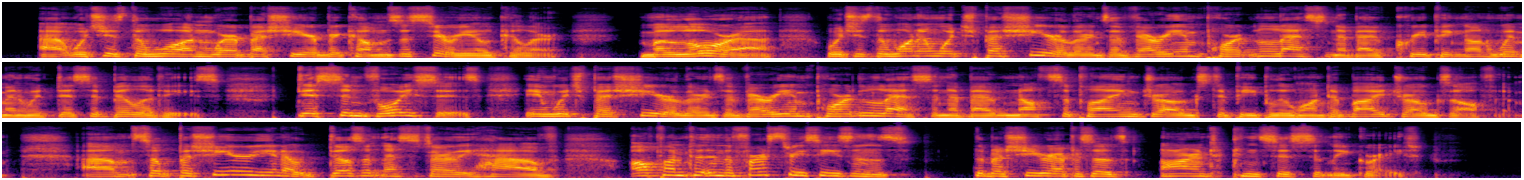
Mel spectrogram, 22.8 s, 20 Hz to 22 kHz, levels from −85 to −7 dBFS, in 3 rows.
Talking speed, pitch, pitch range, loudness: 195 wpm, 150 Hz, 125-170 Hz, -17 LUFS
